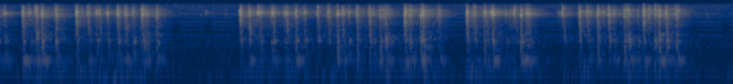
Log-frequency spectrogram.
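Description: A computer keyboard is typed on rapidly in close, steady bursts of clicking keystrokes, with one brief pause partway through, as a password is entered.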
